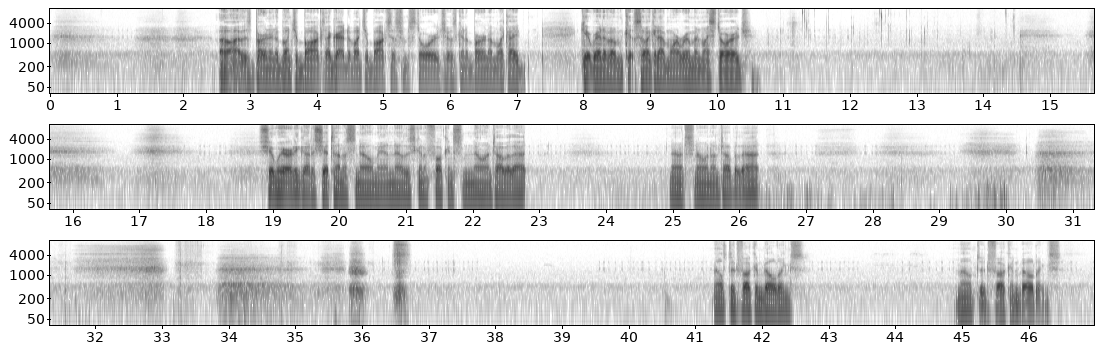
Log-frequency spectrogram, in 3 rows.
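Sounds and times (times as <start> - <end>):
man breathing heavily: 0.0 - 2.5, 7.4 - 8.0, 14.5 - 18.8, 26.4 - 33.1, 33.8 - 36.8
faint clicks: 10.7 - 14.8, 17.4 - 18.9, 22.3 - 30.5, 34.8 - 38.2, 39.5 - 41.6, 42.3 - 45.5.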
